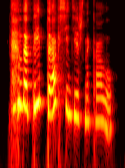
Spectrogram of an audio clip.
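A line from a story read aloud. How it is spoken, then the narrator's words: Laughing. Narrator (Russian): Рассмеялась Элли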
